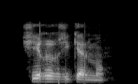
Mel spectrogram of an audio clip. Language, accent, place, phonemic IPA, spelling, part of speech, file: French, France, Lyon, /ʃi.ʁyʁ.ʒi.kal.mɑ̃/, chirurgicalement, adverb, LL-Q150 (fra)-chirurgicalement.wav
- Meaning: surgically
